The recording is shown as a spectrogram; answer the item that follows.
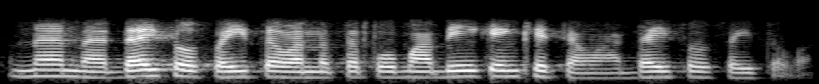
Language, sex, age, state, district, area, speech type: Sindhi, female, 45-60, Gujarat, Kutch, rural, conversation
